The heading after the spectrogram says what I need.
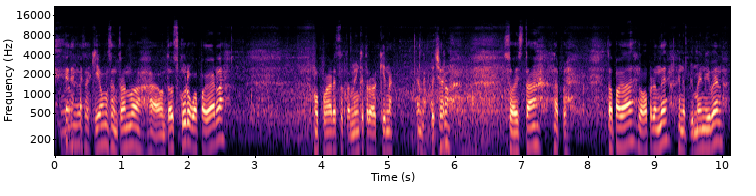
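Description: Riding his bike through city streets at night, a medium-pitched man narrates a casual vlog in Spanish, which he's learning; English is his native tongue. He speaks haltingly with many fillers. The action camera mounted on the bike records dull sound thick with traffic and road noise.

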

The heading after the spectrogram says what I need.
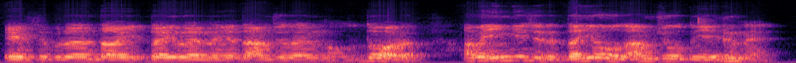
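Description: A man's voice: medium pitch, steady tone, quick pace, a bit bright, muffled recording. A man teaching a lesson at a whiteboard, quizzing the viewers with repeated questions, recorded in a classroom. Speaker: English teacher. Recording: echoey room, voice from a distance.

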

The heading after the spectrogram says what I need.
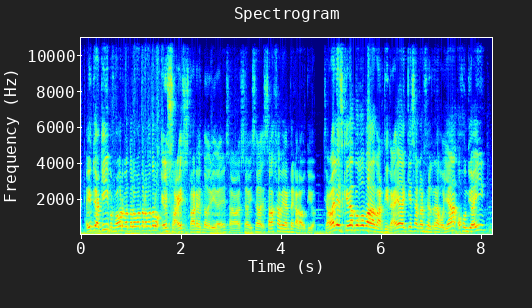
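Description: Young man, excitable game commentator, fairly high bright voice with faint music behind. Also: racing, hardly any pauses. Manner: excitable, swearing, shouting at kills. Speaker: gaming YouTuber. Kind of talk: live gameplay commentary. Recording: music in background.

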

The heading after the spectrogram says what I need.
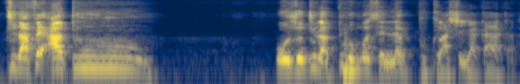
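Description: A man, ranting in a live social media clash video, taunting and repeating himself, shouting at times and dropping to low mutters. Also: animated, normal speed. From Ivory Coast.

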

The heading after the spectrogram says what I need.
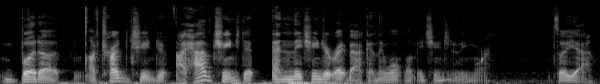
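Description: A young man with a fairly low voice streams a game, joking easily with his teammates. His talk is loose and casual, with quick callouts between chatter to his viewers. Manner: relaxed, joking, calls out plays. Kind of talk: casual gaming chat.

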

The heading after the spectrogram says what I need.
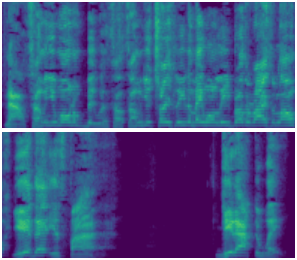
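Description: A man's voice: sits high, moderate pace, pushed and bright. A man from Mississippi with a Southern accent, preaching a fiery, blunt sermon and hammering his points home with repeated refrains. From Mississippi, USA. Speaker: evangelist minister. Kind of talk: impassioned social media sermon.

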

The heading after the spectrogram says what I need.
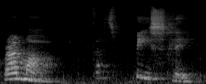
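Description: Brief: reader doing a scared little boy, high, pleading, lively pitch, echoey room. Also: takes it slowly, full character voice. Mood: protesting. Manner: protesting, pleading. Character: frightened small boy. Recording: roomy, distant from the mic.

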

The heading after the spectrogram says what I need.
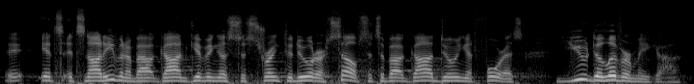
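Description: A male pastor delivers an earnest sermon in a smooth, resonant, slightly high voice. He explains scripture with homely everyday examples, and his words ring out with the long reverb of a church sanctuary. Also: steady tone, normal speed.

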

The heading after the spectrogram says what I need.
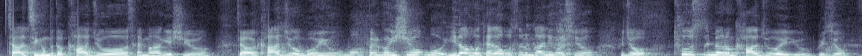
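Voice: mid-range voice, normal speed, hardly any pauses, mellow, voice pushed up, lightly acted. An English teacher putting on a mock Chungcheong dialect, drawling and teasing, in a classroom lecture. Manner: drawling, teasing, breaks into laughter.

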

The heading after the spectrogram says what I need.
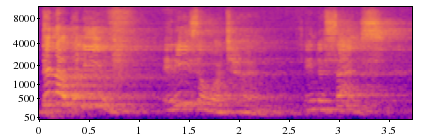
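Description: A man in his forties from Cameroon with a Cameroonian accent, giving an earnest, measured inspirational talk into a handheld mic at an event. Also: very high voice, wildly swooping pitch, distant mic, a little hiss or hum. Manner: earnest, measured, repeats for emphasis. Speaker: motivational speaker. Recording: echoey hall, heard from afar.

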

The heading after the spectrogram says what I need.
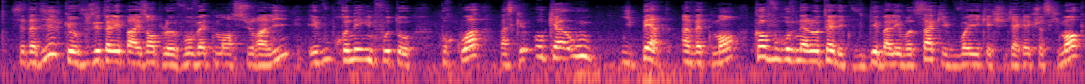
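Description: A man's voice: a little high, slightly rough. A man from France giving travel tips in a casual vlog, chatty and joking, speaking straight to viewers outdoors. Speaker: travel vlogger.

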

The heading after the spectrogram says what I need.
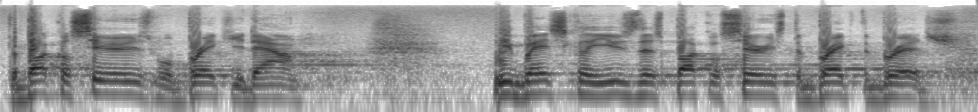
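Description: At a live football technique clinic held in a hotel meeting room, a man in his thirties explains every move while demonstrating it. His medium-pitched voice is brisk and a little mellow, and the audio is poor.

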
